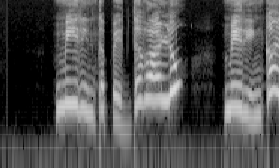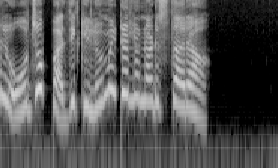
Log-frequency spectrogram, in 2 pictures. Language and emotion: Telugu, surprised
